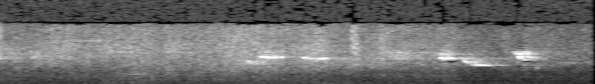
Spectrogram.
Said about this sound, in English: I'm going to turn up the mic. I want to hear the birds.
